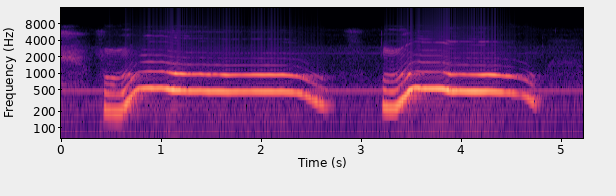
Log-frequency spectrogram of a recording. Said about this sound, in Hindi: उसने कहा अरे ये तो सियार लग रहा है ये सियार की आवाज़ में क्यों चिल्ला रहा है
